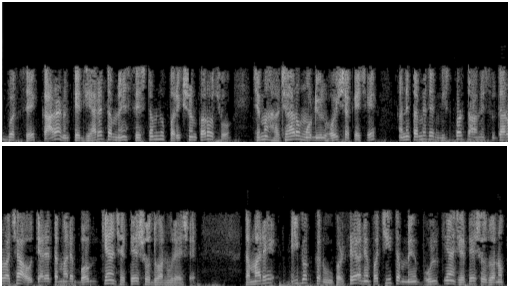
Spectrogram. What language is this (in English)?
Gujarati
